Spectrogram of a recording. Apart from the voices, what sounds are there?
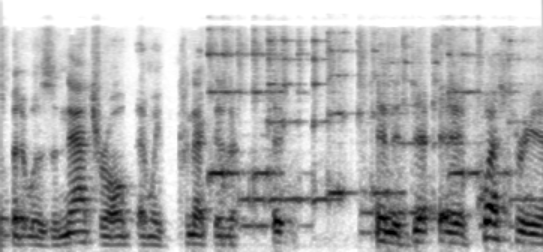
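phone ringing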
